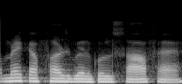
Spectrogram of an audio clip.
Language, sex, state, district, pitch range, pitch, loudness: Hindi, male, Jharkhand, Garhwa, 120-140 Hz, 130 Hz, -14 LUFS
